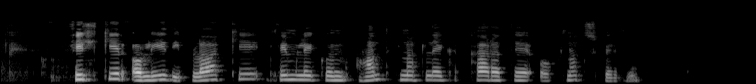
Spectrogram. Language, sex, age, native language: Icelandic, female, 40-49, Icelandic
